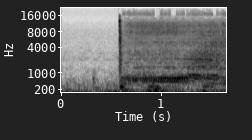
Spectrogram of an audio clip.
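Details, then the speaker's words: Cummins-swapped Humvee hunting rig, first start in two years on temporary wiring, fuel pump relay energised from 12 V: click then thin steady hum as electric fuel pump runs and primes, fuel heard bubbling; normal priming. "and there it goes she's running and I can hear it bubbling up over here it's priming"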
